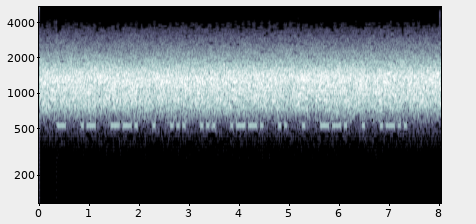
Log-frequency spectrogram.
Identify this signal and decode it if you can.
Morse code, heard as a keyed tone, about 20 wpm, spaced as for 16 wpm, 530 Hz. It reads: TAGESSPIEGEL
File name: daily / 16wpm noise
